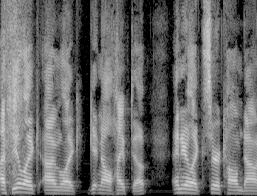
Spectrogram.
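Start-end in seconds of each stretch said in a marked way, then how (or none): none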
